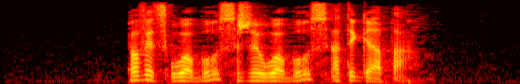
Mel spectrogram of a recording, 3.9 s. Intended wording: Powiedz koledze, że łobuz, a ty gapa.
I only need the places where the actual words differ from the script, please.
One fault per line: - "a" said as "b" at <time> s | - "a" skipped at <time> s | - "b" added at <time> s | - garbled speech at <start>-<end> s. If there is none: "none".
- "koledze" said as "łobuz" at 1.3 s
